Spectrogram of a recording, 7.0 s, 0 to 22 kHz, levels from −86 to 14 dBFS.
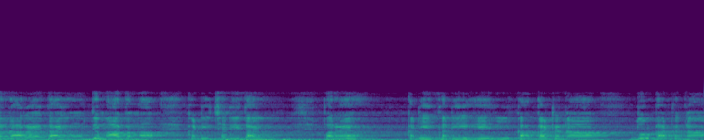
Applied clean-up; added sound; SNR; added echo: none; none; none; reverberation time 2.6 s.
